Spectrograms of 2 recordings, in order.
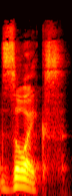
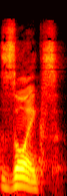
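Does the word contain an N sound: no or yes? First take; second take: no; yes. First: The word is said without an N sound. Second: The word is said with an N sound. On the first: It is the altered form the character used. "There's no N there" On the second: It is the familiar catchphrase form. "not Zoinks"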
